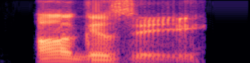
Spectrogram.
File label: "argosy", British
